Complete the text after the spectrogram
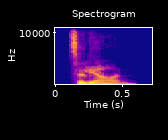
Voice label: "Salian", Indian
